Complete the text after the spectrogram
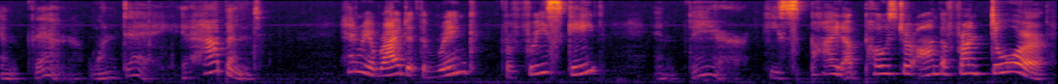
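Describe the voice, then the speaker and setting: Woman, children's story reader, higher-pitched voice, expressive, unhurried delivery. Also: breathy edge. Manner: expressive, asks the young listeners questions. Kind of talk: children's picture book read-aloud.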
